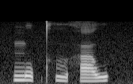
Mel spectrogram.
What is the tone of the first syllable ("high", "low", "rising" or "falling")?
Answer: falling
